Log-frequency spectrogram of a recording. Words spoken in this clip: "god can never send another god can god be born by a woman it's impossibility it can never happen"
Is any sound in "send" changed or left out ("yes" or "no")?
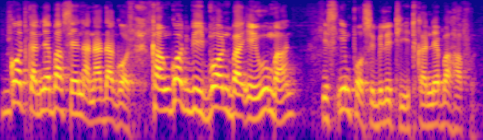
no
